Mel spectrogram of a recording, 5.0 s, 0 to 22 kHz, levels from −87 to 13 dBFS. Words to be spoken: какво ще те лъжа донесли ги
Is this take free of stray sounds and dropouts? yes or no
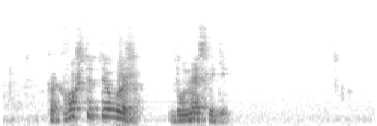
yes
